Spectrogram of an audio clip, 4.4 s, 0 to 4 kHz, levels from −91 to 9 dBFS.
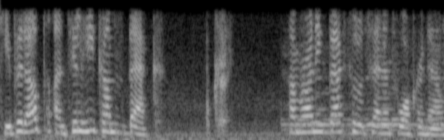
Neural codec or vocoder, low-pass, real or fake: vocoder, 44.1 kHz, 128 mel bands every 512 samples, BigVGAN v2; 3.6 kHz; fake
